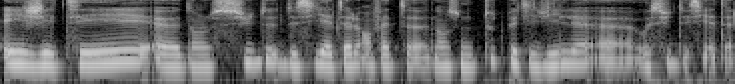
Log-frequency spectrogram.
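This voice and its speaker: A woman speaks at a fairly high pitch and a fairly slow pace, with hardly any pauses. Her intonation is fairly even. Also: very clean recording, silent background. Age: 20s. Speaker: former exchange student. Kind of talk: interview. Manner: hesitant, many fillers.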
